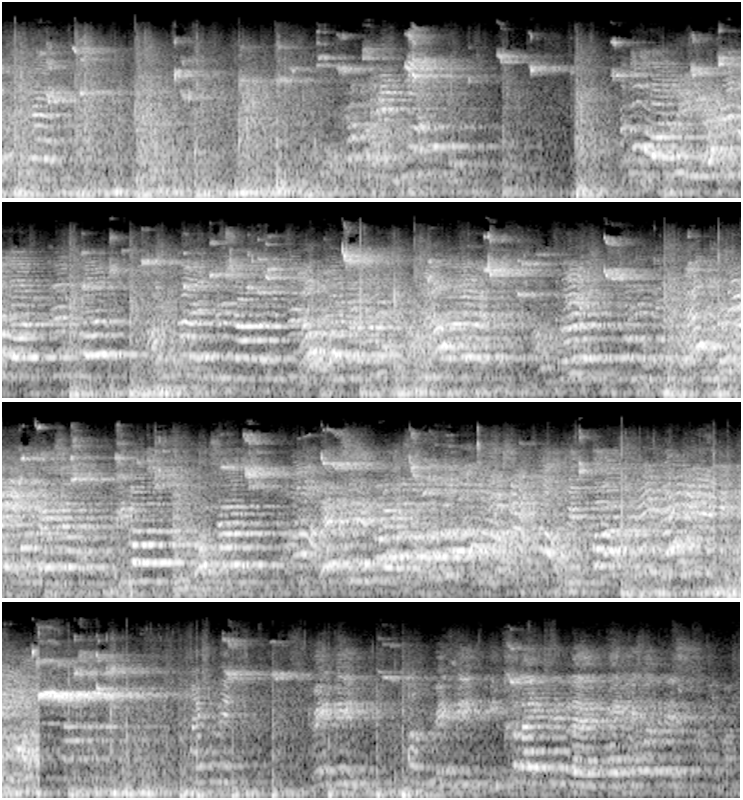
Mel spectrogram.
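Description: Basketball dribbling and bouncing on a wooden sports-hall floor, under shouting voices of players and spectators in the hall. About three-quarters of the way through, a referee's whistle blows once for about a second.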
